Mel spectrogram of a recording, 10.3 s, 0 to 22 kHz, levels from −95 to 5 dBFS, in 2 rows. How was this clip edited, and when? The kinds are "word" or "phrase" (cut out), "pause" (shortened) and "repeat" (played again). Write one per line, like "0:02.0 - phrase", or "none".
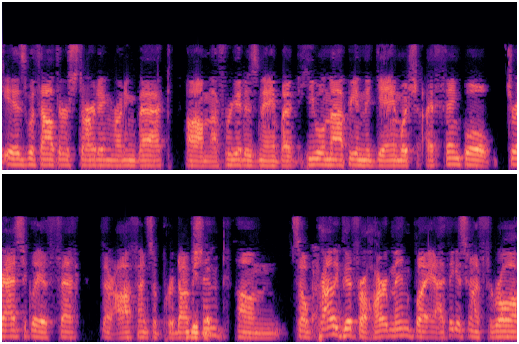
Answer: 0:01.8 - pause
0:04.9 - pause
0:07.4 - pause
